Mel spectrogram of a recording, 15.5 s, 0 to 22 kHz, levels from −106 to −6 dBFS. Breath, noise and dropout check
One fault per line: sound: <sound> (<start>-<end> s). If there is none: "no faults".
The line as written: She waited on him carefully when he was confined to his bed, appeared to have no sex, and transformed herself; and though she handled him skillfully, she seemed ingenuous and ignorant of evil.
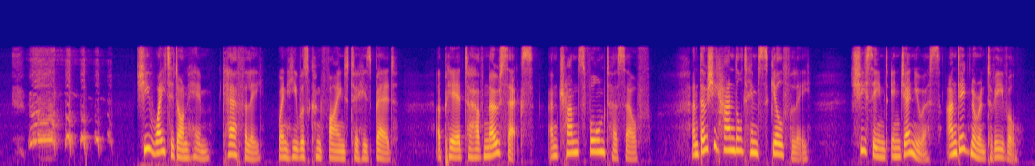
sound: laugh (0.2-1.7 s)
